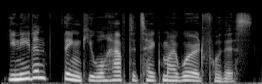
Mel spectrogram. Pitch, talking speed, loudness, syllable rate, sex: 195 Hz, 275 wpm, -17 LUFS, 4.9 syllables/s, female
